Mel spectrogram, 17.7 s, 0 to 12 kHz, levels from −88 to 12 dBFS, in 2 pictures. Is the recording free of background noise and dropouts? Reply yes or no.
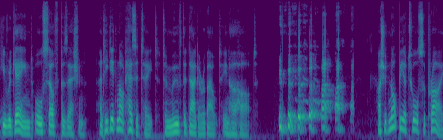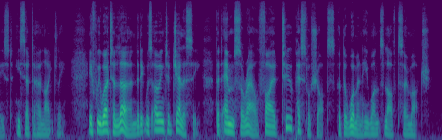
no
